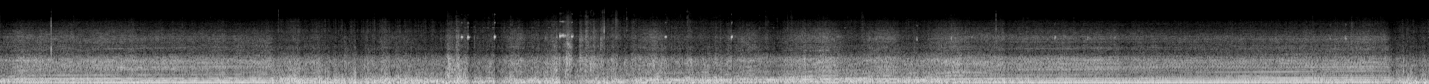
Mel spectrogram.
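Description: A car engine hums steadily, its pitch rising and falling as it changes speed.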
